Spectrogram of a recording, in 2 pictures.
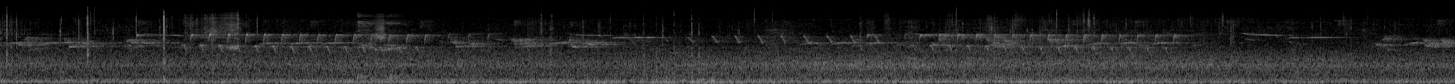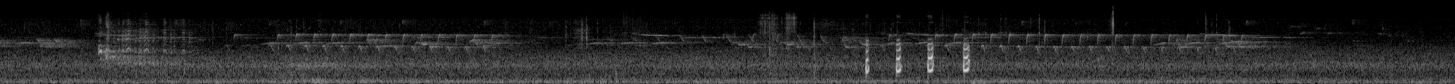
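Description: Wild turkey calling over songbirds singing in the woods. A sharp call comes about fifteen seconds in, and a quick run of four loud, sharp yelping notes comes a little after twenty-three seconds; these are the loudest sounds.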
